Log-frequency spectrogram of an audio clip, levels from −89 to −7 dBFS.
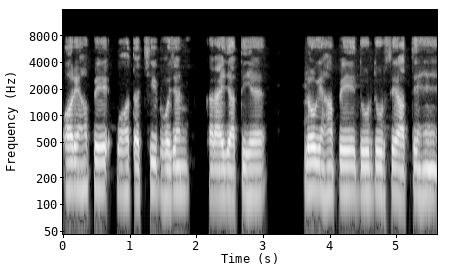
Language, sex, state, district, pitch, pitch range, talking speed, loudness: Hindi, male, Bihar, Jamui, 135 Hz, 125-145 Hz, 170 wpm, -18 LUFS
